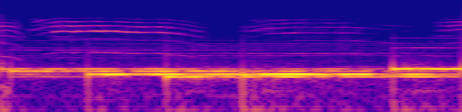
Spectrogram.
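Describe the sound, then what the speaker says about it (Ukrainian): A cat meows softly in a series of drawn-out, tonal cries, several calls running close together with brief breaks between them, fairly quiet and heard on its own with no talking. "Раптом вона почула тихе нявчання."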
